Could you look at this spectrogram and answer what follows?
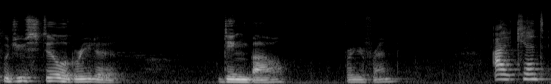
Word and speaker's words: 顶包: 顶包， Oh, 顶顶pan, 顶包， Ding bao.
